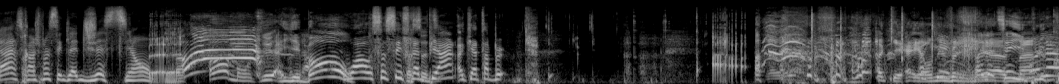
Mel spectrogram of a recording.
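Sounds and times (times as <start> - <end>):
speech: 0.0 - 5.6, 7.6 - 10.5
loud throaty burp: 1.5 - 2.0, 7.0 - 7.6
laughter: 1.9 - 3.4, 7.6 - 10.5.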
